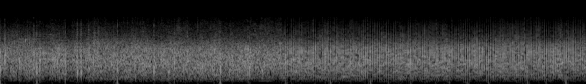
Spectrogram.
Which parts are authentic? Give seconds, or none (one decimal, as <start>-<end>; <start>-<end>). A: 0.0-2.8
